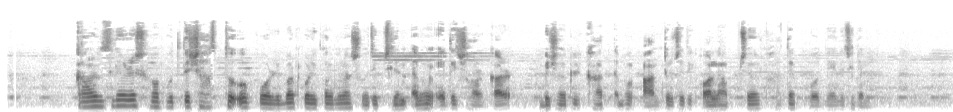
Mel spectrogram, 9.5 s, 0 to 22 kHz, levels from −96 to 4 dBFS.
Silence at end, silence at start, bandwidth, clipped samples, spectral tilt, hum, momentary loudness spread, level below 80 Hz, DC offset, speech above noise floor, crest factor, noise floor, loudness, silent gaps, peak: 0.1 s; 0.1 s; 11.5 kHz; under 0.1%; -3 dB/octave; none; 12 LU; under -90 dBFS; under 0.1%; 27 dB; 22 dB; -68 dBFS; -41 LUFS; none; -20 dBFS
